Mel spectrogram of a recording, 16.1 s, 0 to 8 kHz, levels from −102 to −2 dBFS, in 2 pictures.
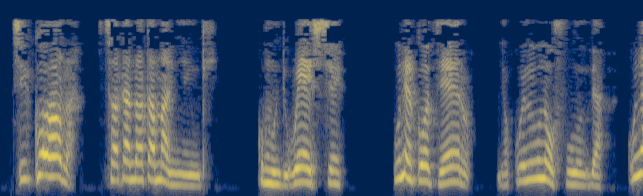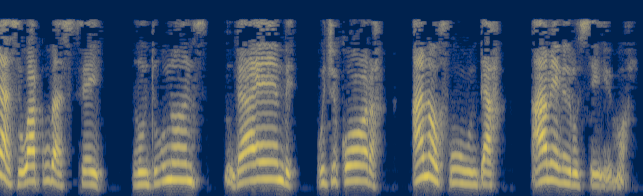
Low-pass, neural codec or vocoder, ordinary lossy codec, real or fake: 7.2 kHz; codec, 16 kHz, 1 kbps, FunCodec, trained on LibriTTS, 50 frames a second; MP3, 24 kbps; fake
